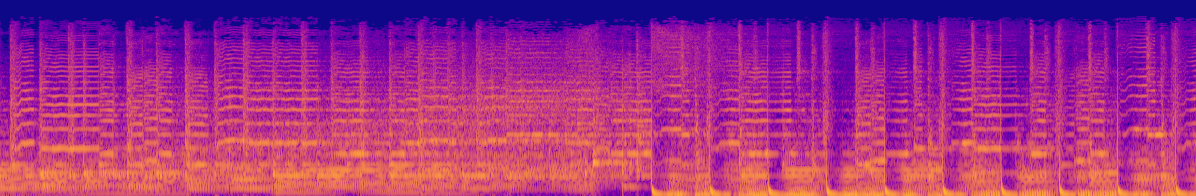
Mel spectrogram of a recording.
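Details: Upbeat instrumental music with plucked melody and a steady bass beat that grows fuller after six seconds, with no animal voice.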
